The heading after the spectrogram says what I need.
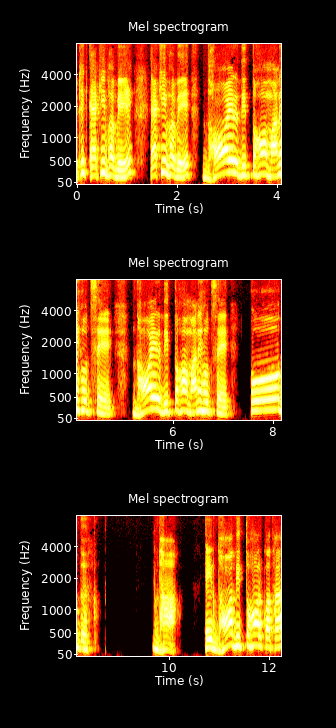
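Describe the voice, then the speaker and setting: A man's voice: high voice, darkish tone. A man. He teaches an exam-prep lesson, walking through each rule patiently. He repeats the key points so that students can follow. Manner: explains step by step, repeats key rules.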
